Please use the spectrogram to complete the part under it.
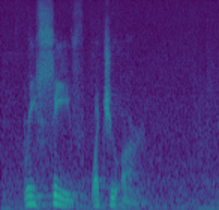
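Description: A man sings a short chant through a microphone in a large echoing hall.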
